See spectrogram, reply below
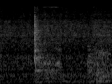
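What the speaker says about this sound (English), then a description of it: "My pasta is boiling the shit out of itself" Pasta boils hard in a pot with a continuous bubbling, sizzling hiss and one brief louder splash or clatter, close and steady.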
